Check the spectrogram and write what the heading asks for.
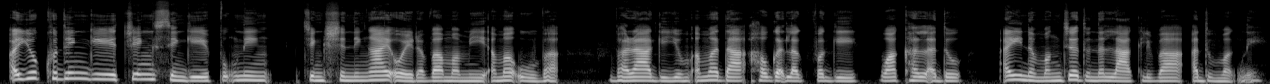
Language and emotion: Manipuri, happy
